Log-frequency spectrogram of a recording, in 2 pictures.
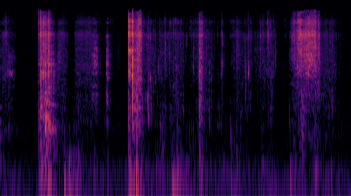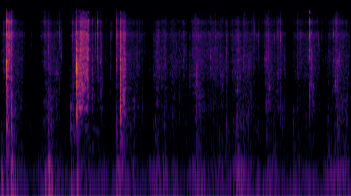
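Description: A spoon stirring a thick salad of chopped apples and canned fruit in cream in a large metal pot, with irregular scrapes and knocks against the pot.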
